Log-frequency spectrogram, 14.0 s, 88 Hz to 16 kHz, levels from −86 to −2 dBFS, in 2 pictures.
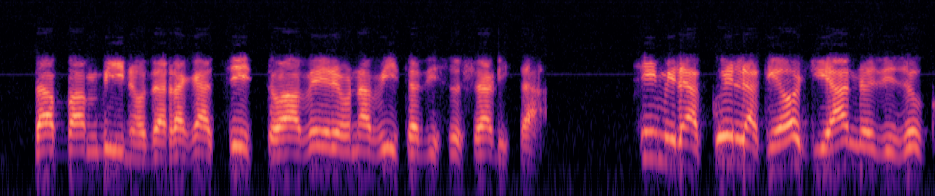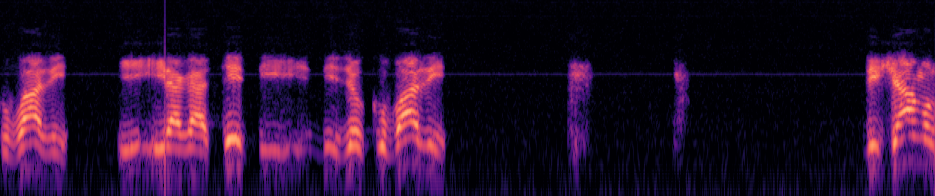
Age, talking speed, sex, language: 60-79, 100 wpm, male, Italian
